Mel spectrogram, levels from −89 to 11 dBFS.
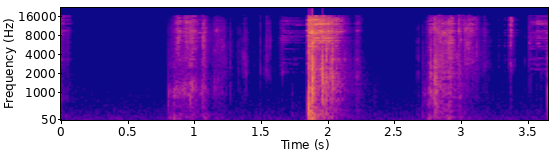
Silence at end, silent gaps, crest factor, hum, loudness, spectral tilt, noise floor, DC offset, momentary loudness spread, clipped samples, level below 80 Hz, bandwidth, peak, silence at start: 0.05 s; none; 24 dB; none; -15 LUFS; 0 dB/octave; -71 dBFS; under 0.1%; 27 LU; under 0.1%; -50 dBFS; 17 kHz; 0 dBFS; 0.85 s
